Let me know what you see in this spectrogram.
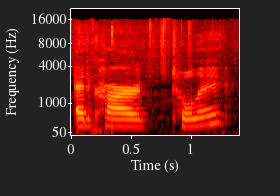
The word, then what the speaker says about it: Eckhart Tolle: And I remember listening to even yesterday that Eckhart Tolle, yeah.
